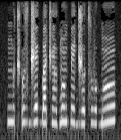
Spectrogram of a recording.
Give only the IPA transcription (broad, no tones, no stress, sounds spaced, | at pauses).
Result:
ŋ u t͡ʃʼ u z d͡ʒ ɛ ɡ͡b a t͡ʃ ɛ̃ l ɓ õ k͡p e d͡ʒ o t͡s v o ɡ͡b õ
